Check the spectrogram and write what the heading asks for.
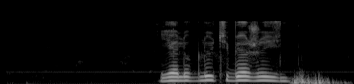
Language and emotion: Russian, neutral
